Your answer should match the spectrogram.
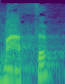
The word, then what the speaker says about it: Math: il Birraio del neonato birificio Mat giusto Si si pronuncia così Mat mat e che nasce poco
